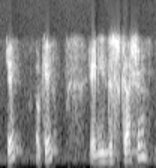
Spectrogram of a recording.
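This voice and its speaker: A man chairing a formal meeting in a halting, procedural way over a thin conference line. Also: fairly high pitch, lively intonation, breathy edge, narrow, tinny audio.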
